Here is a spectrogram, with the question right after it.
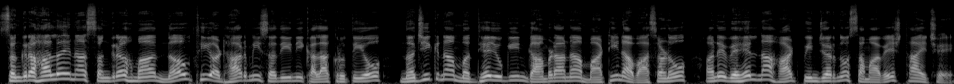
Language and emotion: Gujarati, neutral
